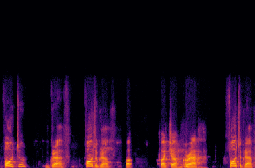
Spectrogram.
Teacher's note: and here we are putting stress on the first syllable, photograph.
